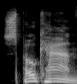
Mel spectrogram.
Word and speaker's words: Spokane: Washington city of Spokane Spokane that's how it's pronounced oh it's not Spokane enough after all no the E is misleading so that's how the word is spoken oh that's a good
